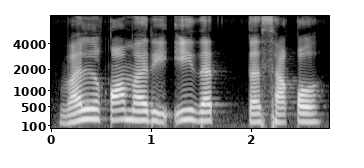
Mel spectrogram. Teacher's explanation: اوپر شد ہے اس کے ساتھ ملے گا، والقمر اذا اتسق سین کو سیٹی کی آواز کے ساتھ پڑھ کے قاف پہ خوب کلکلا کرنا ہے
